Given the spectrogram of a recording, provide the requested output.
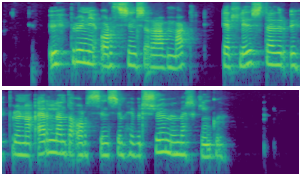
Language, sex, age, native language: Icelandic, female, 20-29, Icelandic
